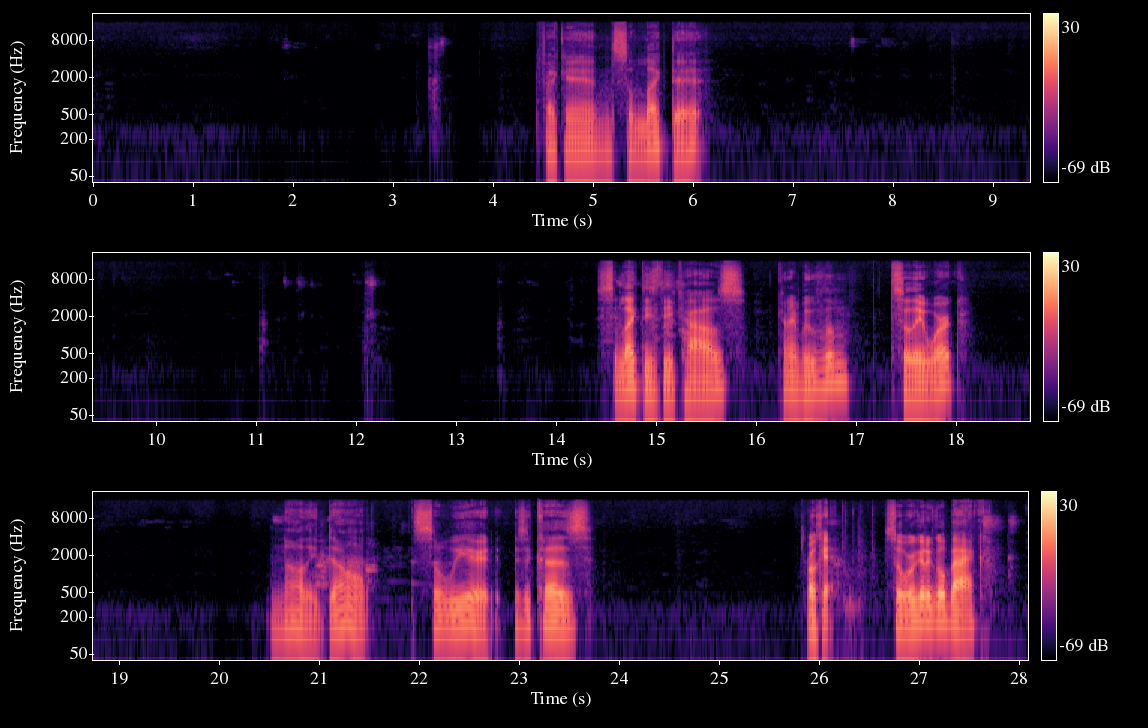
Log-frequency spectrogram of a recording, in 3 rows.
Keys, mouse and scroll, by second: 2.6 click, 4.4 right click, 5.8 right click, 10.0 click, 11.3 click, 12.7 click, 13.7-15.0 right drag, 16.7 g, 26.4 ctrl+z, 26.7 ctrl+z, 27.0 ctrl+z, 27.3 ctrl+z, 27.6 ctrl+z, 27.9 ctrl+z.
